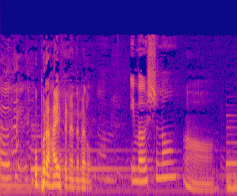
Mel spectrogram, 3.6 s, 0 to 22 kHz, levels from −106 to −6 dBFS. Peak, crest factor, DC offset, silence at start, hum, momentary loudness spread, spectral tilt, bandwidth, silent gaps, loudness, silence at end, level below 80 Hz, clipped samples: -8 dBFS; 24 dB; under 0.1%; 0 s; none; 19 LU; -5 dB/octave; 11.5 kHz; none; -30 LUFS; 0 s; -58 dBFS; under 0.1%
